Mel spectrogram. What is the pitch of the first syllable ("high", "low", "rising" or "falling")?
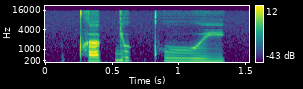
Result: rising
